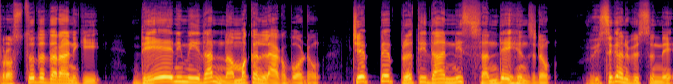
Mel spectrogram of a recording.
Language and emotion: Telugu, disgusted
